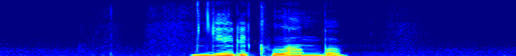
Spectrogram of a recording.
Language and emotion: Russian, neutral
